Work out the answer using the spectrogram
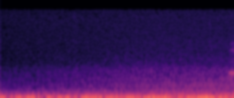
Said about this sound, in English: Except for that static, which I don't know where that's coming from.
